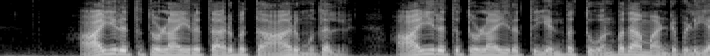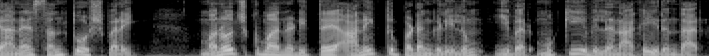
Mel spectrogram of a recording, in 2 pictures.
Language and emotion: Tamil, neutral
